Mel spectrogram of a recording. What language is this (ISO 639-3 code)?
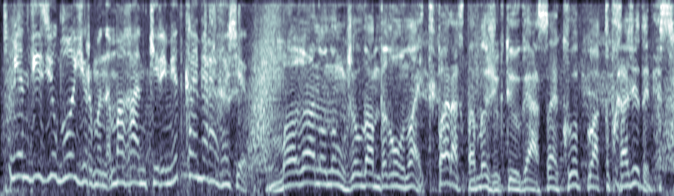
kaz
